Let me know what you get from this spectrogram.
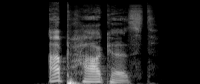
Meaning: second-person singular dependent subjunctive I of abhaken
- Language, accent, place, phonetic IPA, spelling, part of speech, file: German, Germany, Berlin, [ˈapˌhaːkəst], abhakest, verb, De-abhakest.ogg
